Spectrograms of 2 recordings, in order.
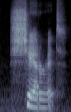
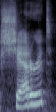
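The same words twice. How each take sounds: First: Said in the usual way. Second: Shatter it called out high and loud; a rising, forceful cry; fervent command. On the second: Retold or imitated. Woman in prayer room commanding the idol shattered, loud and fervent.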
